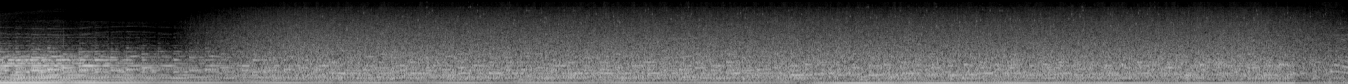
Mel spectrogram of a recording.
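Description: Parvati River near Kasol rushing steadily over rocks, a close, continuous broadband flow with a constant low hum beneath it, no voices.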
